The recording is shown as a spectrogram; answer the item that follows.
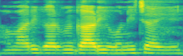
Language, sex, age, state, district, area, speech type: Hindi, female, 30-45, Uttar Pradesh, Azamgarh, rural, spontaneous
